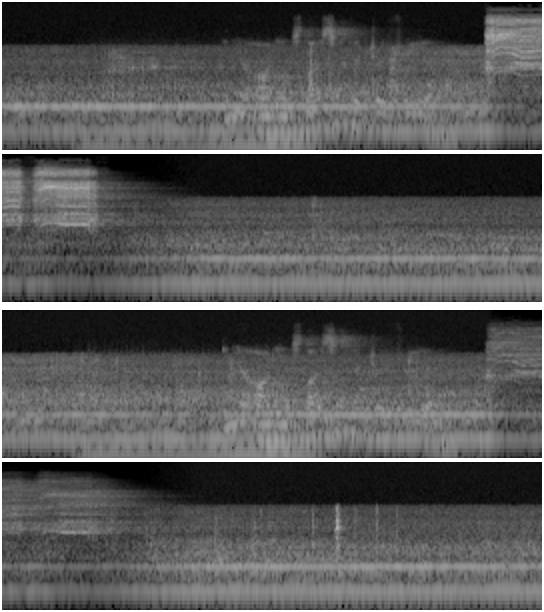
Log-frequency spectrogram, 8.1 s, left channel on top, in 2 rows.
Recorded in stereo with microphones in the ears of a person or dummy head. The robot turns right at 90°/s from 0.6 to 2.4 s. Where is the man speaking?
60° right, 2.5 m; by 3.4 s 5° left, 2.5 m.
